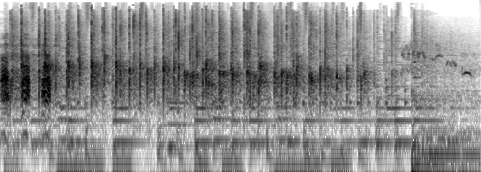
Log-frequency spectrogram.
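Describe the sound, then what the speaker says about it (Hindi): Clapping for a commissioner runs continuously as a dense, fairly loud patter over a low pulsing music bed, with a soft voice partly under it. "तालियां तालियां भाई।"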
